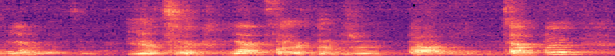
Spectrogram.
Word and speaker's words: Jacek: Alors vous êtes Jacek, je prononce bien? Jacek.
